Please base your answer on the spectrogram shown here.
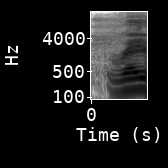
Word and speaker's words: Ralph: Ray Fiennes. Ralph, Yeah, they lost the art of Ralph, pronunciation. Ralph, dude. Pronunciation and spelling have gone extinct in the UK.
